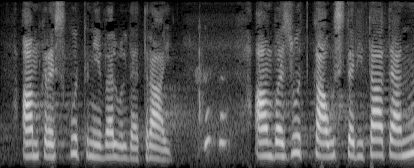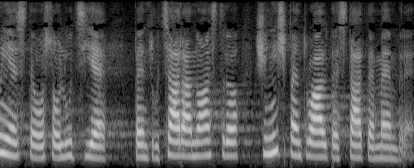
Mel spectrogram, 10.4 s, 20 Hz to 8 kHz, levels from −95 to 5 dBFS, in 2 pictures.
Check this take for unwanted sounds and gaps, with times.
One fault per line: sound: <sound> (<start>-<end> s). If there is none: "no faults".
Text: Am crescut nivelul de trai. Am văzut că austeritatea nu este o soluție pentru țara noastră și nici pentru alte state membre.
sound: laugh (2.4-2.9 s)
